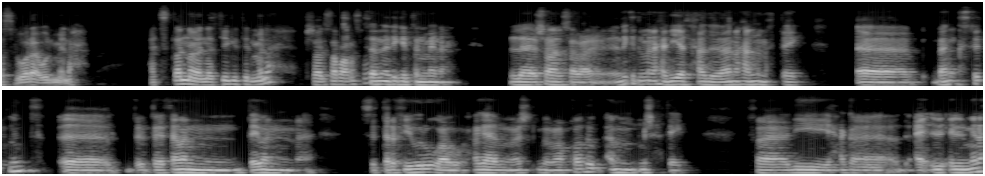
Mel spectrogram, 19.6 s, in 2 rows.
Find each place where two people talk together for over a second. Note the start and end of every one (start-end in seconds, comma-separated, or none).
none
